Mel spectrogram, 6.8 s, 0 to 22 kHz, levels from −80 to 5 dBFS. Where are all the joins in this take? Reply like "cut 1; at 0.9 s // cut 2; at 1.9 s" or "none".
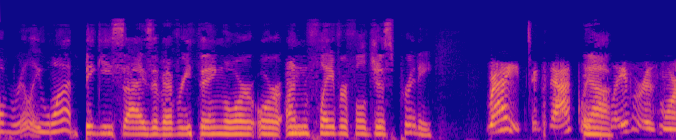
none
